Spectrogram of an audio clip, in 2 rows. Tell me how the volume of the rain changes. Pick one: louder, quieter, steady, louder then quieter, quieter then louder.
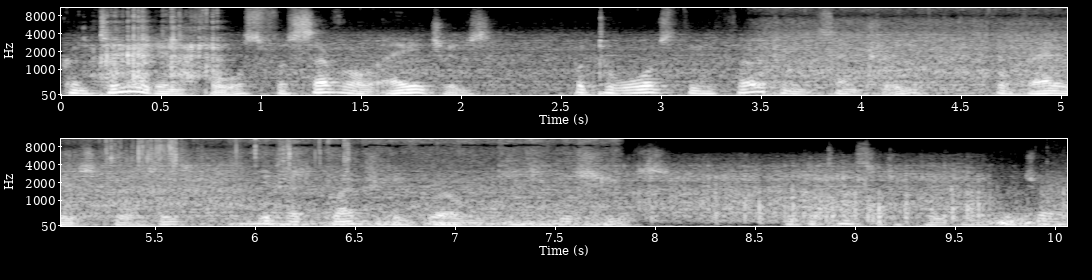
louder.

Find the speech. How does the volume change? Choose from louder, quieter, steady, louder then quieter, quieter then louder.
quieter.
